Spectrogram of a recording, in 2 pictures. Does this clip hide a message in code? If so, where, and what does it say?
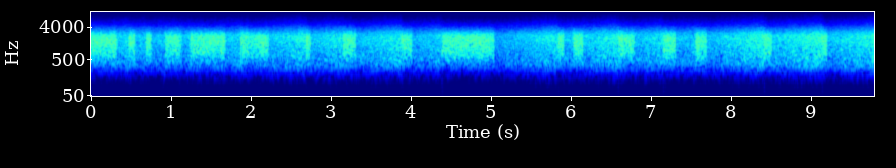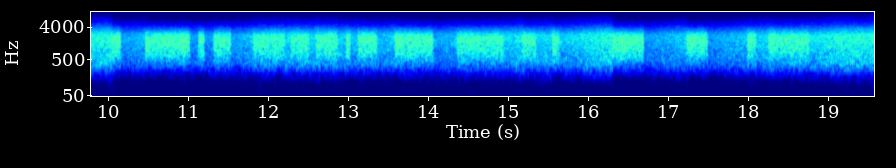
No, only bursts of noise, with heavy radio static.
